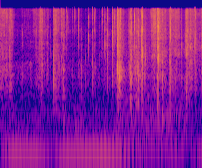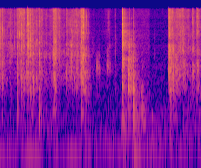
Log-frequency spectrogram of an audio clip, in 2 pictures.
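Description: Thin aluminium foil wrapper of a Kinder Surprise chocolate egg being peeled off by hand, crinkling in many small crackles, with a few louder crackles about four and five seconds in.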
